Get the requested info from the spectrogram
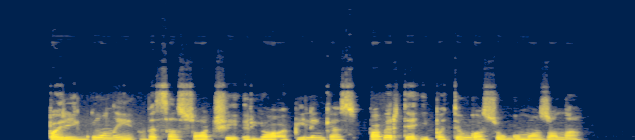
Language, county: Lithuanian, Kaunas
